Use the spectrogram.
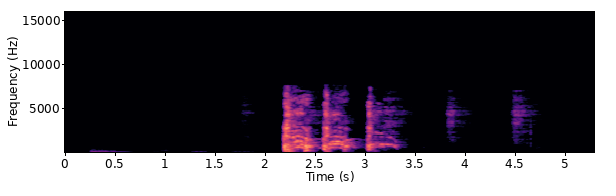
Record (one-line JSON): {"three_cough_length": "5.3 s", "three_cough_amplitude": 26179, "three_cough_signal_mean_std_ratio": 0.3, "survey_phase": "alpha (2021-03-01 to 2021-08-12)", "age": "65+", "gender": "Male", "wearing_mask": "No", "symptom_none": true, "smoker_status": "Ex-smoker", "respiratory_condition_asthma": false, "respiratory_condition_other": false, "recruitment_source": "REACT", "submission_delay": "2 days", "covid_test_result": "Negative", "covid_test_method": "RT-qPCR"}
